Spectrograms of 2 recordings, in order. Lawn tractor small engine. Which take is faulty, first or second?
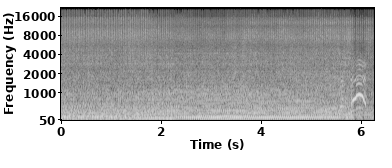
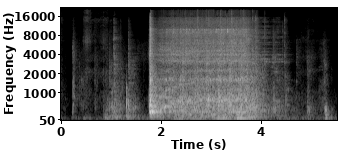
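second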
